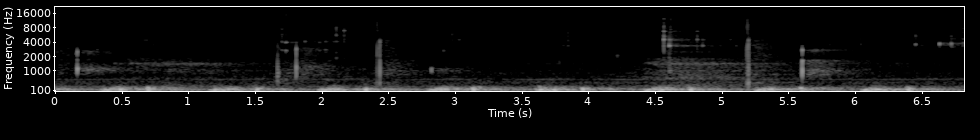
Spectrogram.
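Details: Recorded human heartbeat in a binaural ASMR meditation: soft, muffled beats at about 74 per minute with faint breathing and light cave echo effects; normal heartbeat.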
